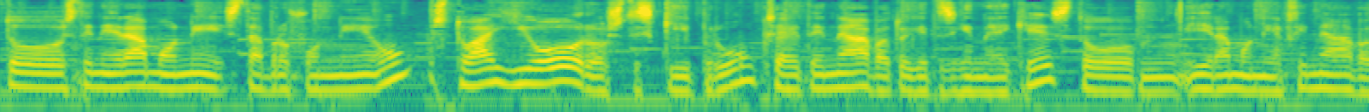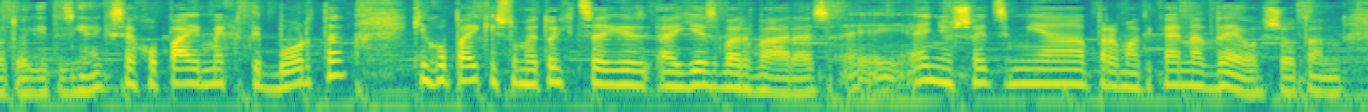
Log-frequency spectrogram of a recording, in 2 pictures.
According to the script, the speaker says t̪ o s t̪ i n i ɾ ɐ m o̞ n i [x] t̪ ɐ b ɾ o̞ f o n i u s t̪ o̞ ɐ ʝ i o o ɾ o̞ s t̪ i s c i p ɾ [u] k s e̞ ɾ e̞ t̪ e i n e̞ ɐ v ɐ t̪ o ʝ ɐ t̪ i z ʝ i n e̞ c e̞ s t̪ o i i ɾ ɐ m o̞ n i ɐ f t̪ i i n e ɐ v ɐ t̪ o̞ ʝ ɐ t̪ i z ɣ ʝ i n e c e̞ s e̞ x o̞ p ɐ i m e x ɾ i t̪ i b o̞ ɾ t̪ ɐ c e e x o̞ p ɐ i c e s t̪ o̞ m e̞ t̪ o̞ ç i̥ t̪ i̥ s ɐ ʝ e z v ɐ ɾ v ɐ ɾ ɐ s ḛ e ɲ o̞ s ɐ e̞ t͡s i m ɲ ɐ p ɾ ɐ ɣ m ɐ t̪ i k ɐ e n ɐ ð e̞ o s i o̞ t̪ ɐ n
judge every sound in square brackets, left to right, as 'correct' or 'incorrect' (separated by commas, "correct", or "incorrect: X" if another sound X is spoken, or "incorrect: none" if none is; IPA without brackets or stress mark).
incorrect: s, correct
